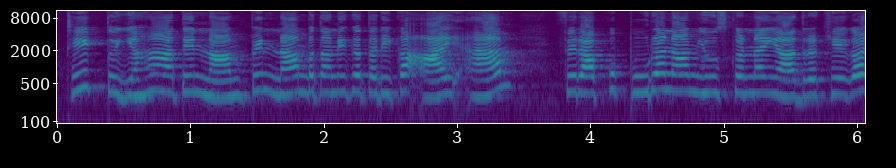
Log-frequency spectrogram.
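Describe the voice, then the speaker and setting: High-voiced woman teaching spoken English. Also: fairly bright tone. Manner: coaxing, repeats questions to the viewer and answers them; slows down to model English phrases.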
